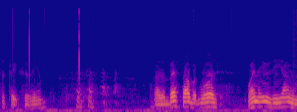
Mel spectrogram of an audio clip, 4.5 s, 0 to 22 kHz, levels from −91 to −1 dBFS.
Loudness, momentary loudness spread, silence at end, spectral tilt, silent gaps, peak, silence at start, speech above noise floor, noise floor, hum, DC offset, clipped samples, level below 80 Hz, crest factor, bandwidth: -42 LUFS; 18 LU; 0 s; -6.5 dB/octave; none; -18 dBFS; 0.05 s; 22 dB; -63 dBFS; none; under 0.1%; under 0.1%; -64 dBFS; 24 dB; 16.5 kHz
